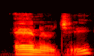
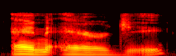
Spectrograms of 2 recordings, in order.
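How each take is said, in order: First: The second e sounds unlike the first e. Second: The second e sounds like the first e. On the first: The speaker calls it right. "The second E is different than the first E" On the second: The speaker calls it wrong. "We don't say energy"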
